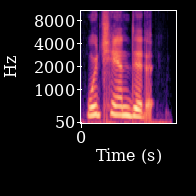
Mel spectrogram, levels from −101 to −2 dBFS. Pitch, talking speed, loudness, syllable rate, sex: 245 Hz, 250 wpm, -15 LUFS, 5.9 syllables/s, female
